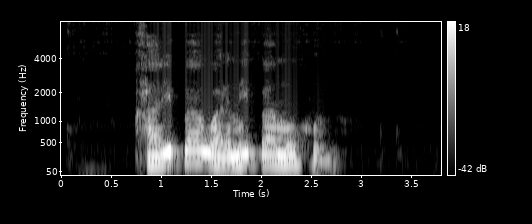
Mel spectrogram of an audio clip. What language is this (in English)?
Arequipa-La Unión Quechua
